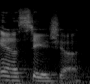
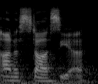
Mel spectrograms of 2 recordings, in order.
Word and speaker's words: Anastasia: I love all their pronunciations of the cause that would be Anastasia, in English pronunciation, but this is set in vaguely Eastern Europe. It would be Anastasia, and I love it that I eat it.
